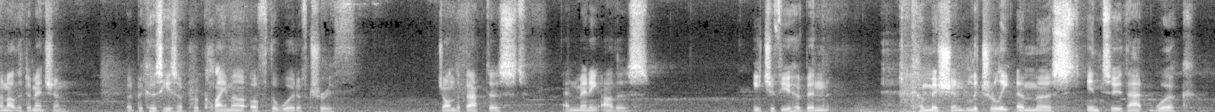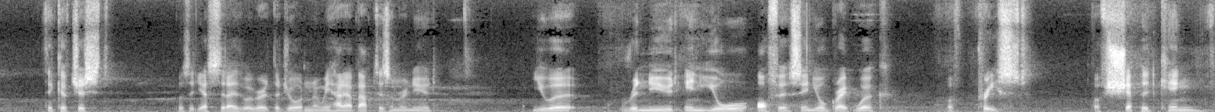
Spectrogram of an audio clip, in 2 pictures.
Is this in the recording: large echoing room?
yes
